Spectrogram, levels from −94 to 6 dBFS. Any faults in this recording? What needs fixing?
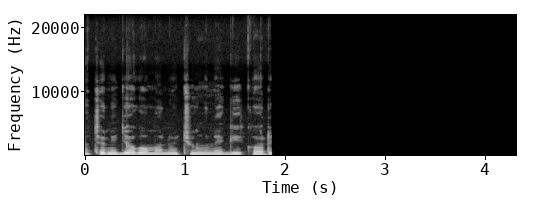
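The input feed was most likely lost, through a disconnected device, failed link or stray mute, while recording carried on writing silence: an audio dropout to silence from 1.86 s to the end, cutting the speech off mid-flow into total silence with no room tone. Secure connections and monitor input levels during capture so a lost signal is caught at once.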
